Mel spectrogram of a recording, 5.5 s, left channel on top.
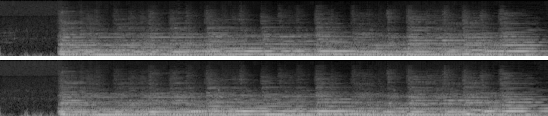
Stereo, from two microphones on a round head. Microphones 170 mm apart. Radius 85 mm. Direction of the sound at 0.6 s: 30° left (ahead or behind).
